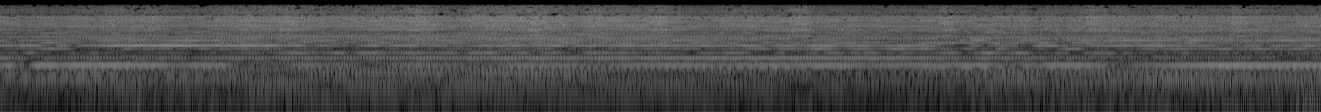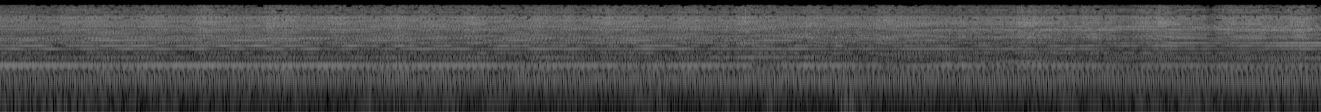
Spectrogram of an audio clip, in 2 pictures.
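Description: Hurdy-gurdy played as a noisy drone: the wheel grinds against the strings, holding several steady tones under a rasping, scraping hiss.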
